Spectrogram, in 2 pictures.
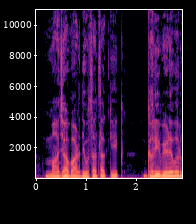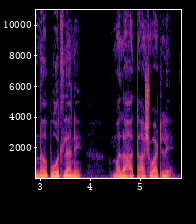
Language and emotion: Marathi, sad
